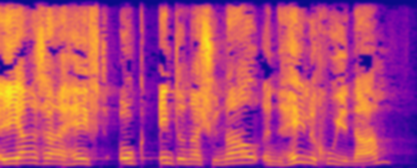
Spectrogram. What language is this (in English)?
Dutch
